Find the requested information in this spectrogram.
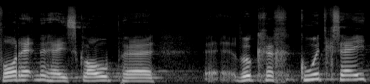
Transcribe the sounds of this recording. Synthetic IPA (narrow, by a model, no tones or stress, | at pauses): fɔːrːɛtnəɾhɛɪsɡ̥lɔʊpɛ | ʋʏɾkʰləχɡ̥uətksɛɪt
